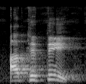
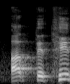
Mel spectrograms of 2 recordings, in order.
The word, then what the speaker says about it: अतिथि: मैंने एक शब्द लिखा अतिथ नहीं बोलते क्या हम कई बार उच्चारण नहीं करते क्या मेरे घर आज अतिथि आए हैं अतिथि अतिथि नहीं अतिथि आए हैं तो ये अशुद्ध है उच्चारण हम इसका क्या कर रहे हैं गलत कर रहे हैं अब यहां पर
